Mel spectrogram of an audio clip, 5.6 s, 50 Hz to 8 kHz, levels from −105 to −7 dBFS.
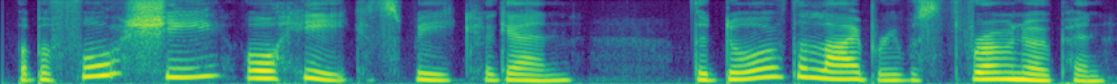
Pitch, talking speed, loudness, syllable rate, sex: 245 Hz, 170 wpm, -16 LUFS, 4.6 syllables/s, female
